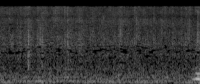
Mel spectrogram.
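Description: Beef and bell-pepper kebabs sizzling on a hot ridged grill pan: a steady crackling hiss of fat and juices frying on the metal, over a low steady hum.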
